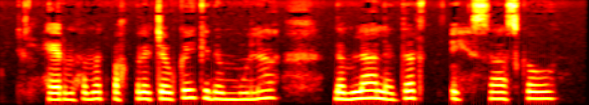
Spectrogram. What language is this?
Pashto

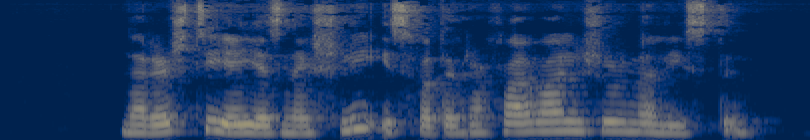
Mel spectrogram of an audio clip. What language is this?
Belarusian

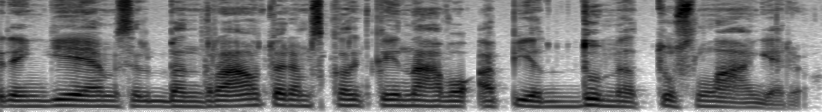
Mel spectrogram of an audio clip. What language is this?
Lithuanian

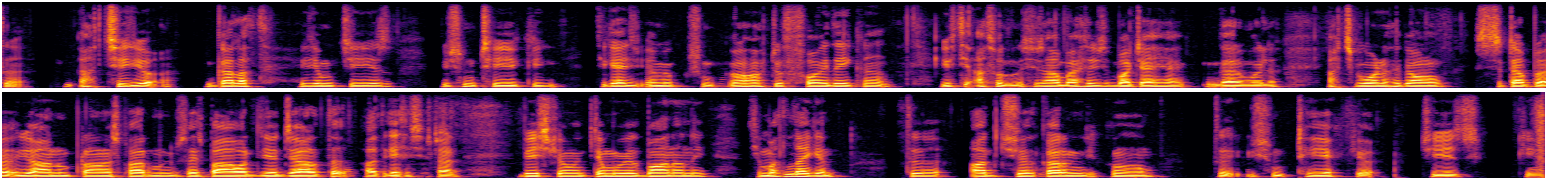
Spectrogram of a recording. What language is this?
Kashmiri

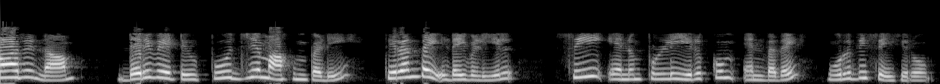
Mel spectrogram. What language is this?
Tamil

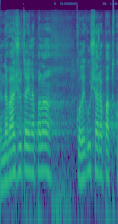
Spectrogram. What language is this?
Czech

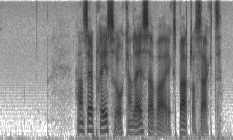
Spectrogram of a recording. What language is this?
Swedish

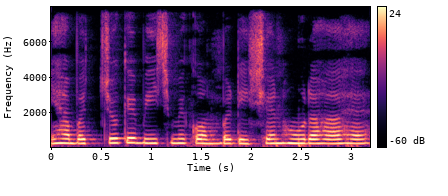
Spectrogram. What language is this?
Hindi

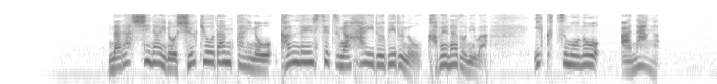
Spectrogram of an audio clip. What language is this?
Japanese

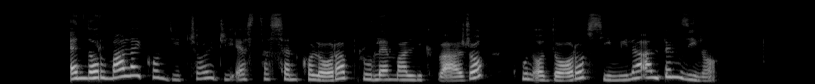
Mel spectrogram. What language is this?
Esperanto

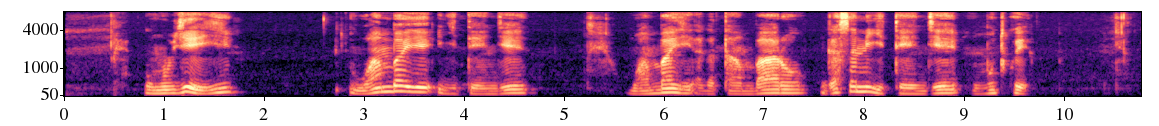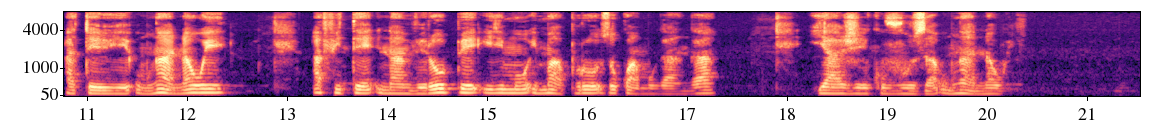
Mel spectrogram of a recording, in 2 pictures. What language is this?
Kinyarwanda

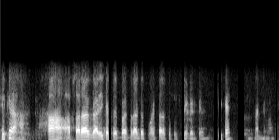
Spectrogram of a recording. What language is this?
Hindi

